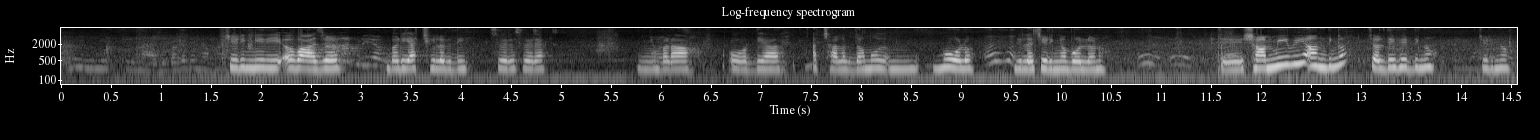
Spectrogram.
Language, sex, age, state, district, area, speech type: Dogri, female, 30-45, Jammu and Kashmir, Kathua, rural, spontaneous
